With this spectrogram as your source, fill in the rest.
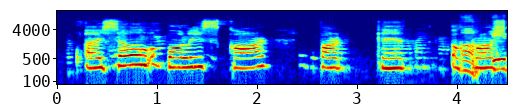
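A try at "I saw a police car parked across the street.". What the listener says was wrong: Ide-nya nggak pernah bunyi. Park across. Jadi ed nggak pernah bunyi ed. Jadi bacanya bukan parked, tapi park. Park across the street. Park across the street.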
